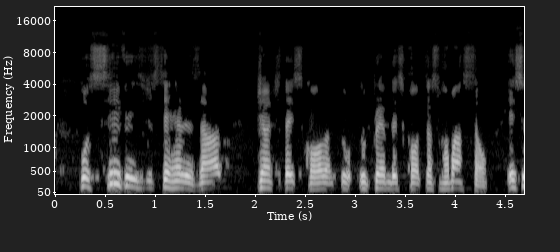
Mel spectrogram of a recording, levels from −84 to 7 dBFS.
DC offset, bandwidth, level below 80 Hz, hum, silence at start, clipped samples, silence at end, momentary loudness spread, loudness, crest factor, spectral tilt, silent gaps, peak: under 0.1%; 9.6 kHz; -70 dBFS; none; 0.25 s; under 0.1%; 0 s; 5 LU; -19 LUFS; 16 dB; -7.5 dB/octave; none; -2 dBFS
